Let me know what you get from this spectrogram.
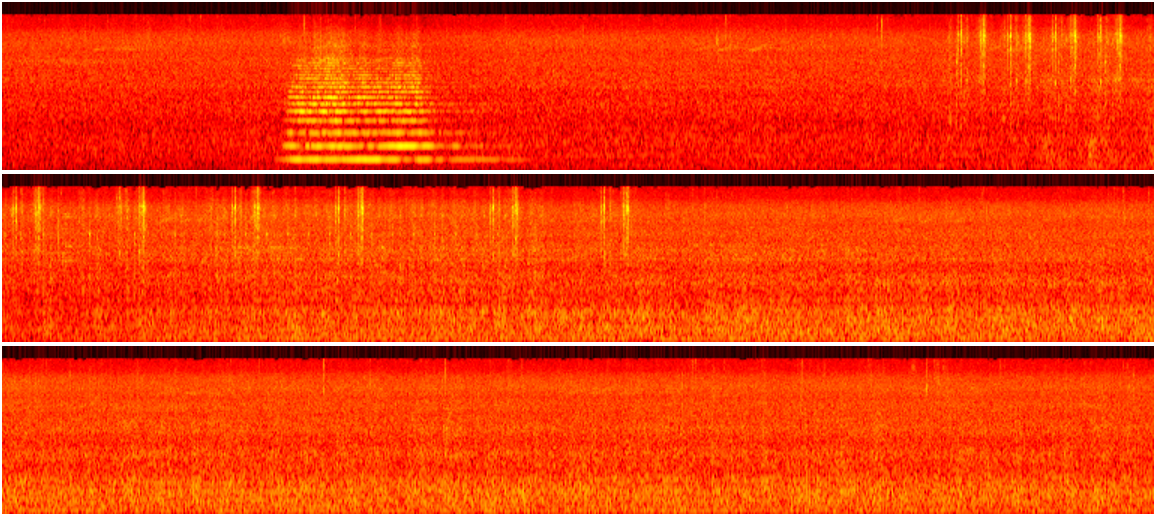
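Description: Kurobe Gorge Railway narrow-gauge trolley train: one horn blast of about a second from its electric locomotive, then the steady rumble of the train running onto a steel arch bridge, growing louder and staying loud, with scattered clicks of wheels over the rails.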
